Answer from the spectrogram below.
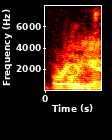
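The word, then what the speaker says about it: Orianne: Ja, und es geht um die Scheidung von Phil Collins und seiner Oriana, ich weiß es nicht. – Oriana spricht man sie aus.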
